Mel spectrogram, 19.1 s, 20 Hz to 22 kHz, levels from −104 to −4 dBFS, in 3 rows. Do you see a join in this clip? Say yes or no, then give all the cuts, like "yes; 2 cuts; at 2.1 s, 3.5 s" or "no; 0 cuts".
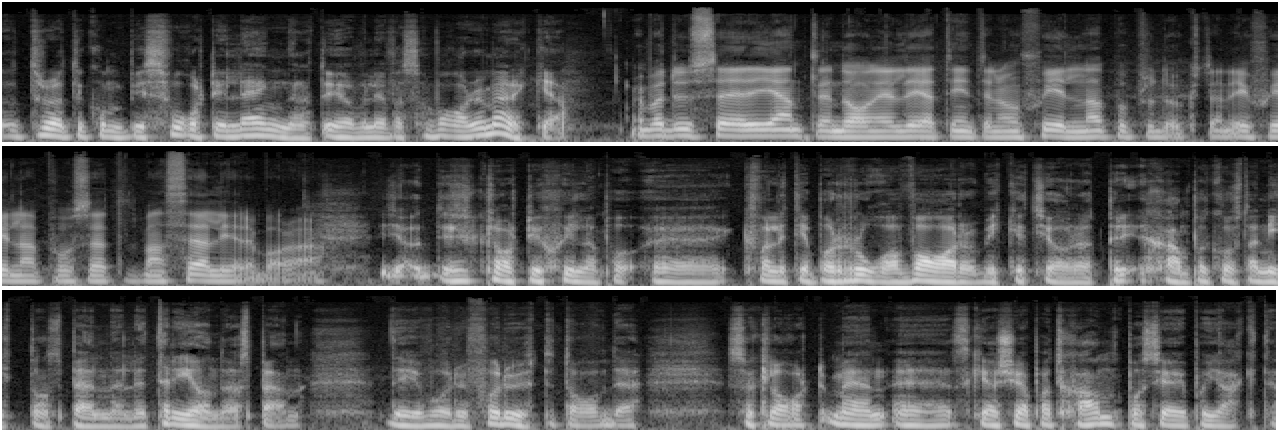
no; 0 cuts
